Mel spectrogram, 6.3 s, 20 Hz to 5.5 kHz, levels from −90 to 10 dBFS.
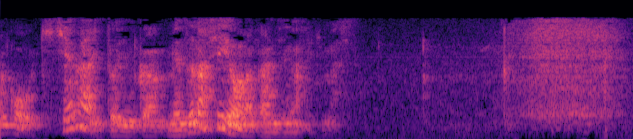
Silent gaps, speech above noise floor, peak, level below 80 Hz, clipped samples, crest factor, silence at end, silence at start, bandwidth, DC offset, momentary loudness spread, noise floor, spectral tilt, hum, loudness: none; 31 dB; -4 dBFS; -70 dBFS; under 0.1%; 22 dB; 0.05 s; 0 s; 4 kHz; under 0.1%; 20 LU; -54 dBFS; -8.5 dB/octave; none; -24 LUFS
